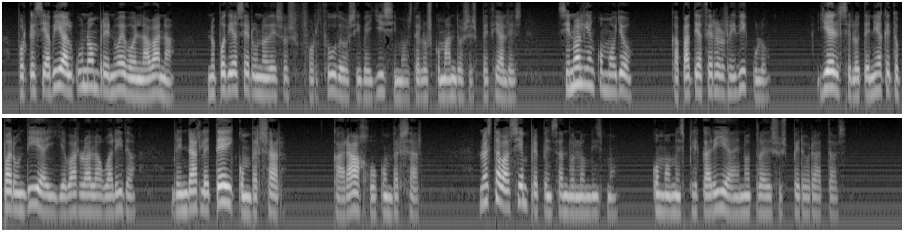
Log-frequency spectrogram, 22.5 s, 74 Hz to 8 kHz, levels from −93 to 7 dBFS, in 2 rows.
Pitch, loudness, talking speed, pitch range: 155 Hz, -24 LUFS, 175 wpm, 145-185 Hz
